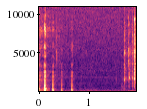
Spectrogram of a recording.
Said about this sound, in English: That's me typing on a keyboard. This is my keyboard. See, my keyboard is reliced. My keyboard's always getting reliced up.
